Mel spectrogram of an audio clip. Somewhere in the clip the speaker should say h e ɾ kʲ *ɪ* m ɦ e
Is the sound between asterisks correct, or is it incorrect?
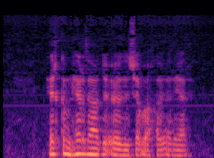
incorrect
